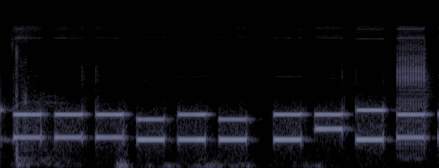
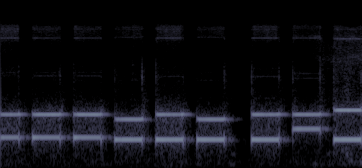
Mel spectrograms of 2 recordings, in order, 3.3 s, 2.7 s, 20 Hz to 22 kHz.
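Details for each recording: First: DTMF dial tones from a wavetable generator at amplitude 64: about nine two-note beeps, some turning harsh, hissy and buzzing as the waveform overflows. Dropping to 63 keeps sums within 0–127 and the tones clean. DTMF buzzing from amplitude overflow. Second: Wavetable DTMF tone generator after wavetable range reduced from 64 to 63 to stop buzzing: short, even dial-tone beeps with steady pitch, no buzz or crackle; clean output.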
